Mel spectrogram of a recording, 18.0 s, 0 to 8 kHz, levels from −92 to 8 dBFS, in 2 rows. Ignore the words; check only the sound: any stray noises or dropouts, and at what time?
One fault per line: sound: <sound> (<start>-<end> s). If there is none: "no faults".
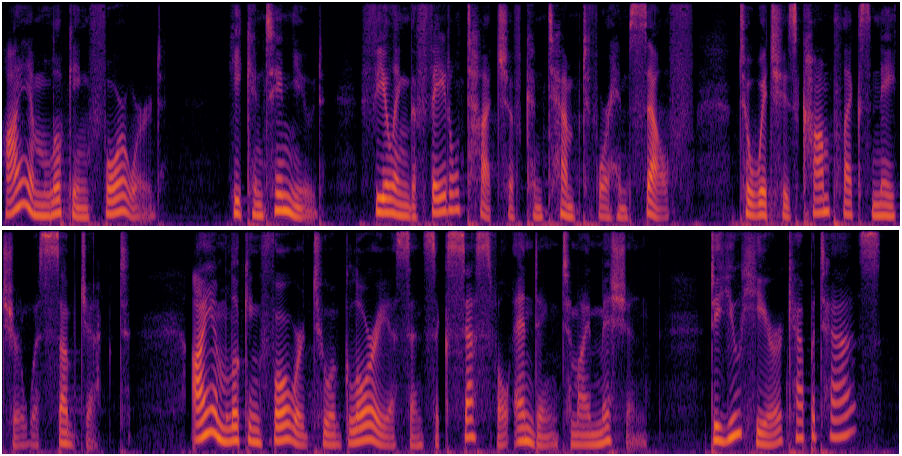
no faults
